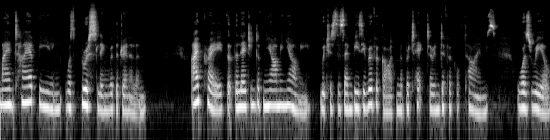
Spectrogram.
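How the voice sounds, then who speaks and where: With a Zimbabwean accent, a woman speaks at a moderate pace in a fairly low, somewhat breathy voice with fairly even intonation. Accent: Zimbabwean accent noticeable. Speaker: amateur writer. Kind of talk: reading aloud own short story.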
